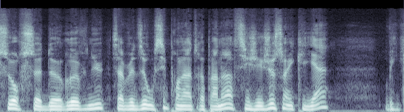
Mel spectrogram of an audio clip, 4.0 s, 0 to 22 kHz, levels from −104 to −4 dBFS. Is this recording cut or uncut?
cut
